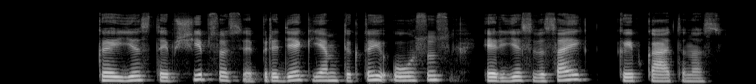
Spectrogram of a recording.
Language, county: Lithuanian, Šiauliai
